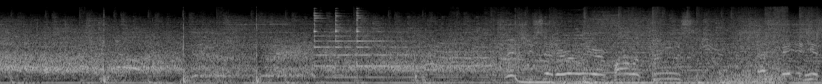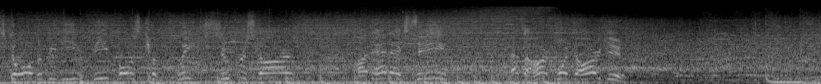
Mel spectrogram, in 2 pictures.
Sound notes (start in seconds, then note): 0.2 crowd cheering; 3.1 bell ringing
